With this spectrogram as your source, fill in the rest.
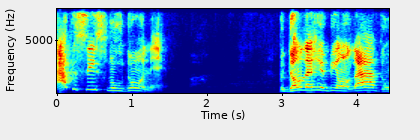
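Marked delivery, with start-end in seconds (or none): none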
